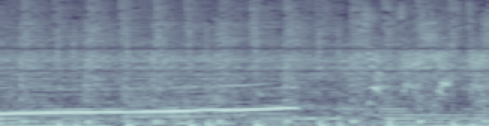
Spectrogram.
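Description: Punk rock band playing a song with guitars, bass and drums. One long held note slowly rises in pitch, ending about a second and a half in, over the full band.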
